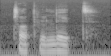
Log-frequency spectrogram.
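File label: "chopulate", Nigerian Pidgin, male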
